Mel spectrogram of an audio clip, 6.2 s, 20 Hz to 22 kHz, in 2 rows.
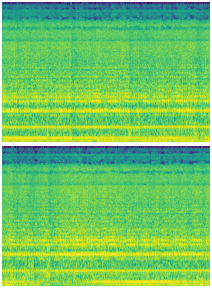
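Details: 6 hp two-stroke outboard on a 2002 Landau 1236 12-ft jon boat converted to a bass boat, on plane at about 13-14: even, unwavering drone under wind rush, no stumbles or pitch hunting; running steadily at speed.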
